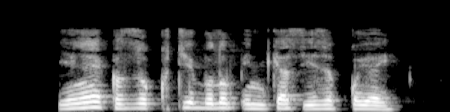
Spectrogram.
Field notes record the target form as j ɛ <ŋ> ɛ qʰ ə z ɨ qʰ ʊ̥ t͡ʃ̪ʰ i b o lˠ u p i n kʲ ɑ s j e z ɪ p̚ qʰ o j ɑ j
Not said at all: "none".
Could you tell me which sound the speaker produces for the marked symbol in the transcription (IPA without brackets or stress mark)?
ŋ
